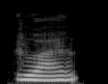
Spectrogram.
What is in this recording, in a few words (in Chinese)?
"软", Chinese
